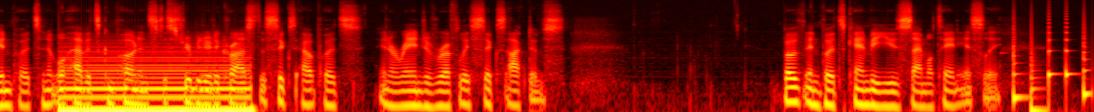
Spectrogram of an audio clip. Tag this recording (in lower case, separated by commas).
speech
